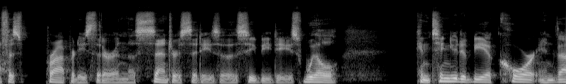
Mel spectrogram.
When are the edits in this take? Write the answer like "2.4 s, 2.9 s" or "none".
none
